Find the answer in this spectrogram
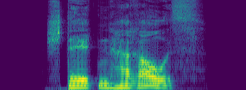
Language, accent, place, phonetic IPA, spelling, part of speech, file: German, Germany, Berlin, [ˌʃtɛltn̩ hɛˈʁaʊ̯s], stellten heraus, verb, De-stellten heraus.ogg
- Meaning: inflection of herausstellen: 1. first/third-person plural preterite 2. first/third-person plural subjunctive II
